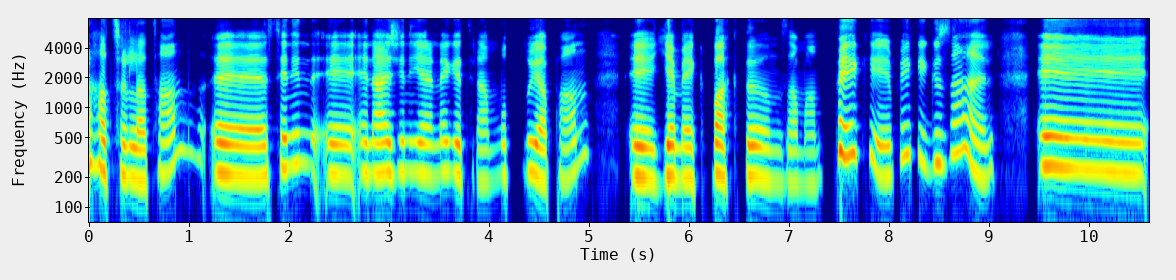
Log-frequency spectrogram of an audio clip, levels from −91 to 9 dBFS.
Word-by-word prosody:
hatırlatan, 230 - -2 0.2
eee, 210 -2 +4
senin, 270 +2 -2
eee, 215 -2 -2
enerjini 220 +2 -1
yerine 220 0 -3
getiren, 210 -4 -4
mutlu 215 +4 -10
yapan, 215 - -2 0.4
eee, 200 -3 +3
yemek 200 -2 +1
baktığın 205 -3 +1
zaman. 180 +1 -13
Peki, 330 - +3
peki, 325 -4 -6
güzel. 270 - -3 0.4
Eee, 235 -4 +2
220 Hz, 95 wpm, -23 LUFS, 205-245 Hz, 0.4 s, eee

